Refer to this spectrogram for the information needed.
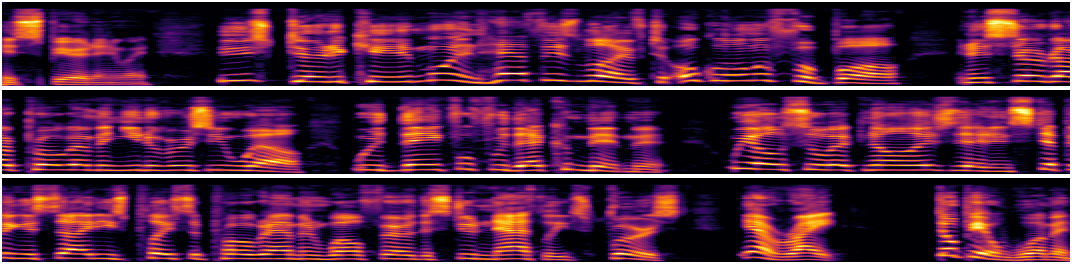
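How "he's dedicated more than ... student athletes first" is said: reading aloud, higher pitch, mocking tone. Reading a coach's released statement aloud: mocking read of Brent Venables. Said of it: "I'm gonna mockingly read his".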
